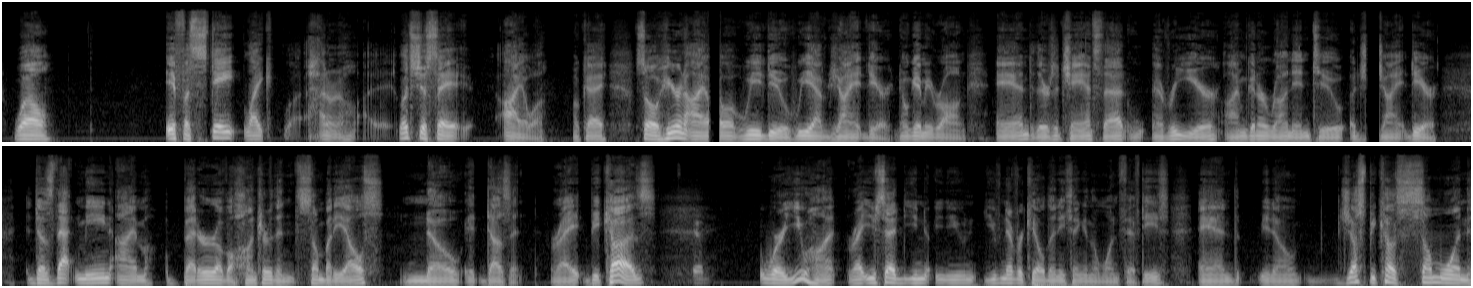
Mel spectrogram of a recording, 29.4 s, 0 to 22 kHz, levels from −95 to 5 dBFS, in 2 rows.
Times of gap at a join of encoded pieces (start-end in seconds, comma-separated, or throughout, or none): 7.06-7.18, 13.63-13.77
